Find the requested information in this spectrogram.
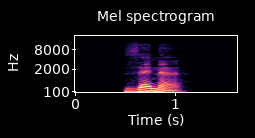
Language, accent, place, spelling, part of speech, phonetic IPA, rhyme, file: German, Germany, Berlin, sänne, verb, [ˈzɛnə], -ɛnə, De-sänne.ogg
- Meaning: first/third-person singular subjunctive II of sinnen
